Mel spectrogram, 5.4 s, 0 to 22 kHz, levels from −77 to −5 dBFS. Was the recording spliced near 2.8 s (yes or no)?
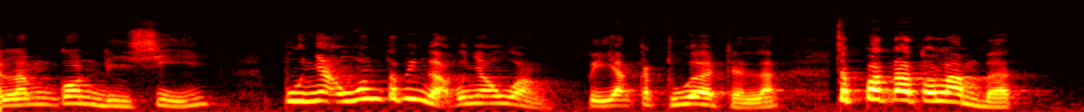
yes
